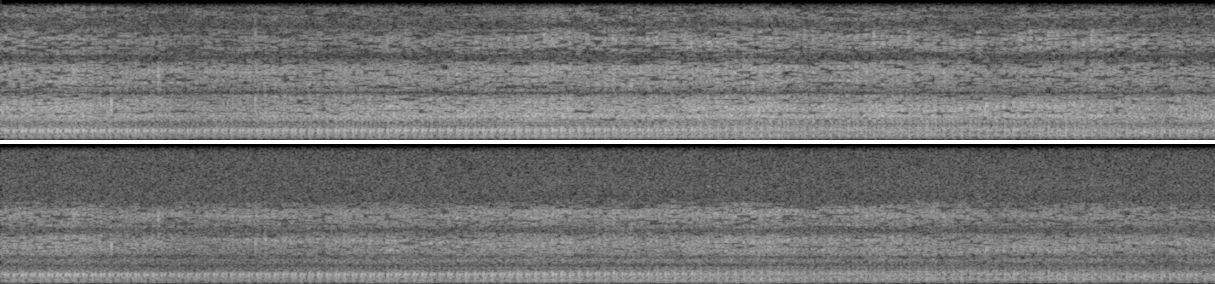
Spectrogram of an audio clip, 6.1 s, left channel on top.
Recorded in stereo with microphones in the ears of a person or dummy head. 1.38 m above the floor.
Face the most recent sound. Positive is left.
turn(degrees=60)  # may be behind; listen again after turning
